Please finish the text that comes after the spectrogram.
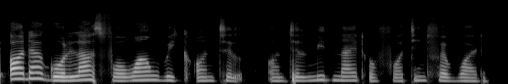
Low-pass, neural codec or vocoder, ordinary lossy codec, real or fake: none; codec, 24 kHz, 1.2 kbps, DualCodec; none; fake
